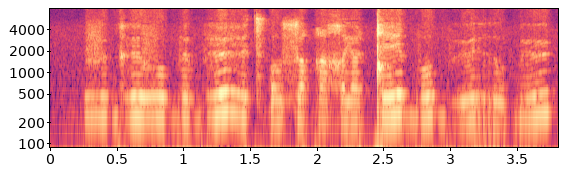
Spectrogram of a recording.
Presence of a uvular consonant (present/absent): present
